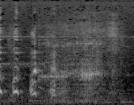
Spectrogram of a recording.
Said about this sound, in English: He's snoring. I hope he's asleep. What that must sound like in his own room, I shudder to shrink.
